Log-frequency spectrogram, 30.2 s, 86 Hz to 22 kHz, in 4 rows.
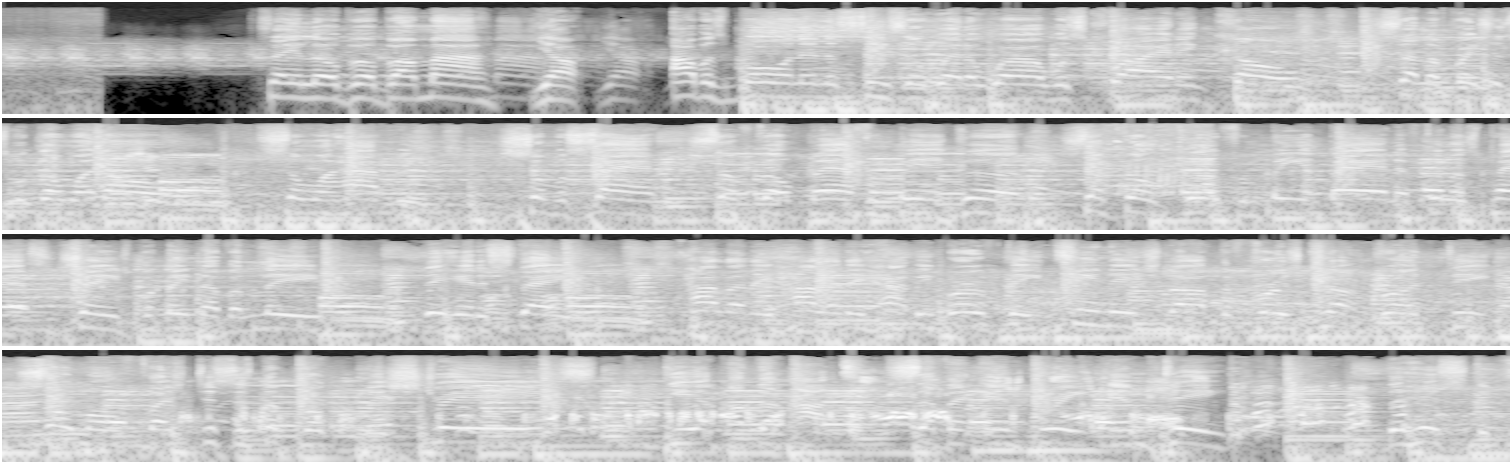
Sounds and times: Music: 0:00.0 - 0:30.1.

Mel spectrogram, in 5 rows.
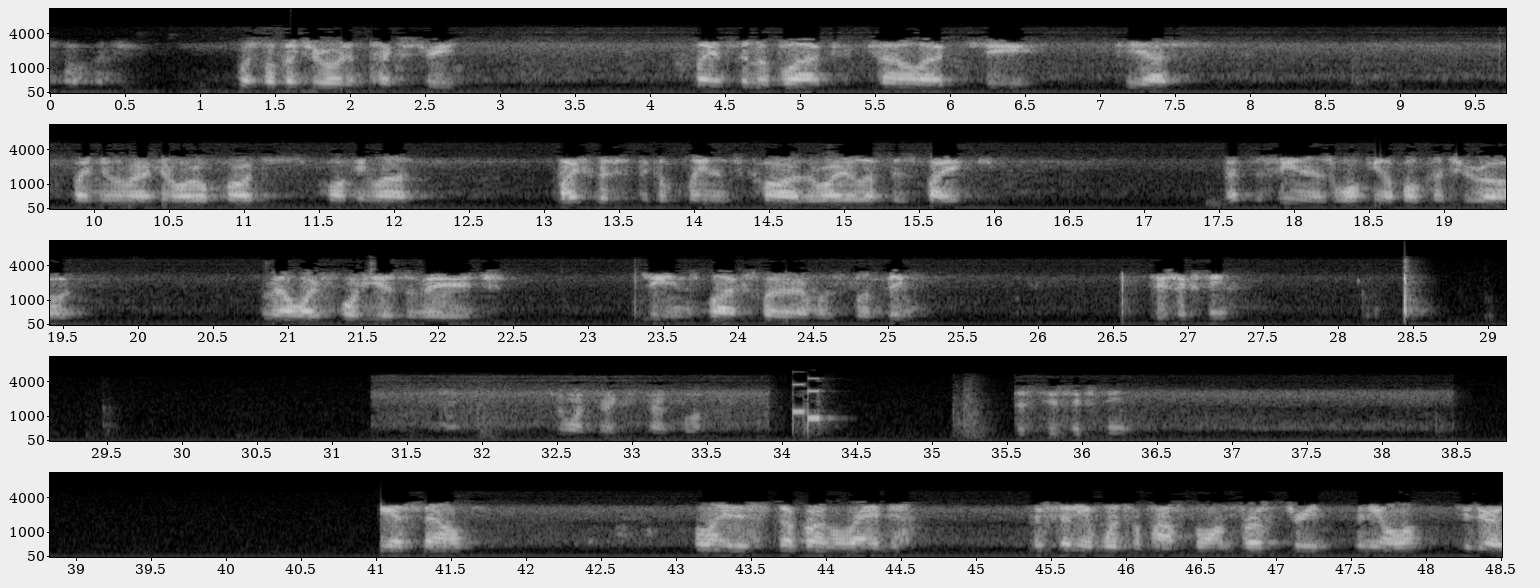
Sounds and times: Speech: 0:00.0 - 0:00.6, 0:01.2 - 0:02.9, 0:04.2 - 0:07.8, 0:09.8 - 0:12.4, 0:13.1 - 0:16.1, 0:17.4 - 0:19.7, 0:20.8 - 0:22.5, 0:23.3 - 0:25.4, 0:26.6 - 0:27.5, 0:31.7 - 0:33.7, 0:35.6 - 0:36.5, 0:41.0 - 0:44.8, 0:45.4 - 0:48.5.

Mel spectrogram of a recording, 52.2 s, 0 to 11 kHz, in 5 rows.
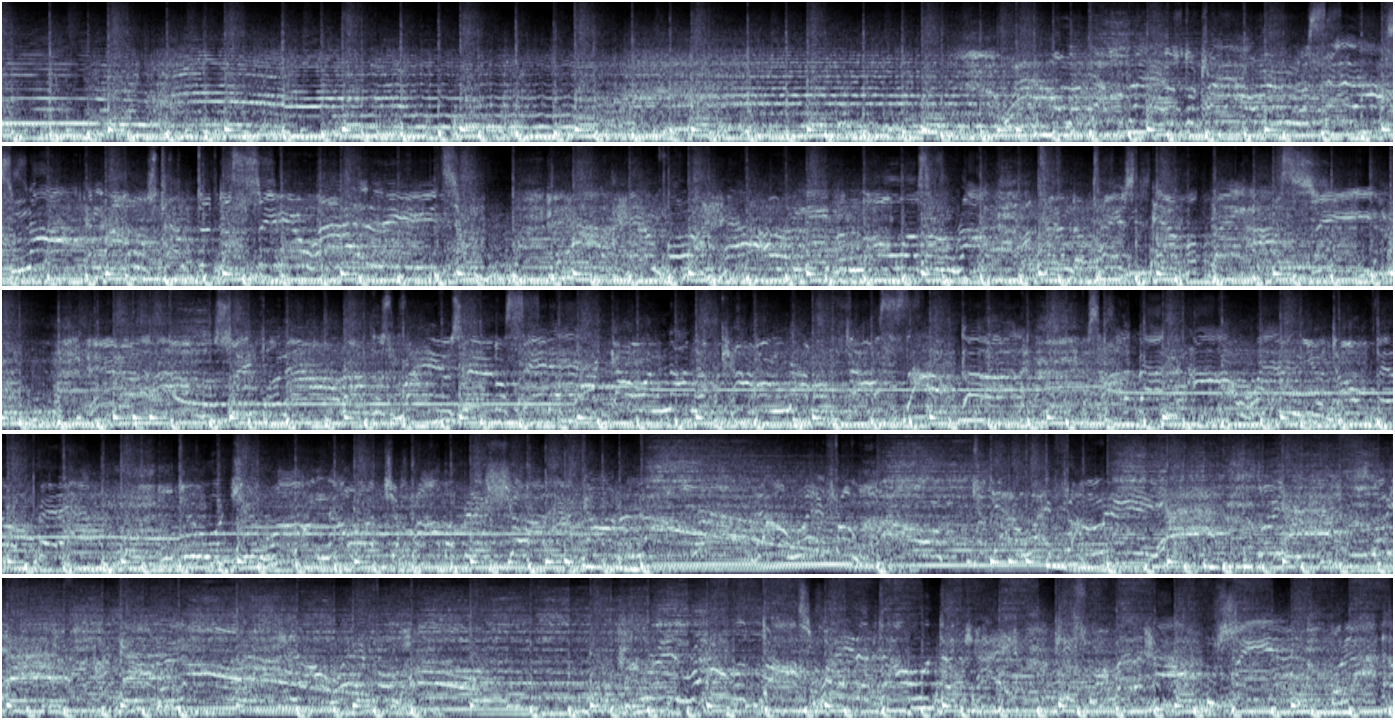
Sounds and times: Music: 0:00.0 - 0:52.1.

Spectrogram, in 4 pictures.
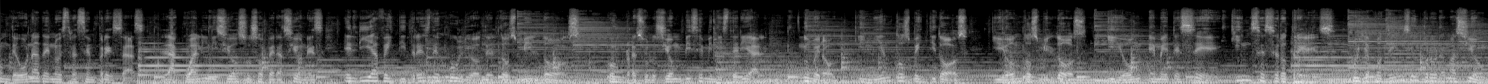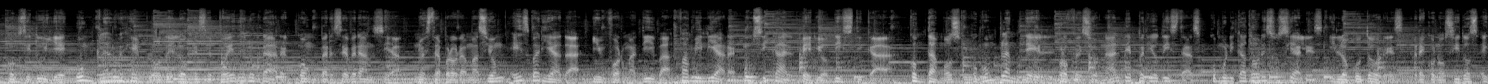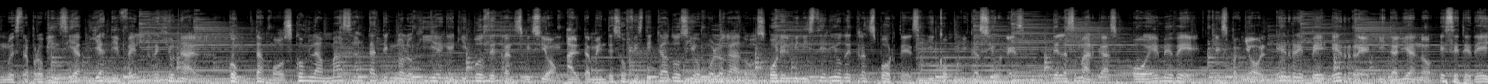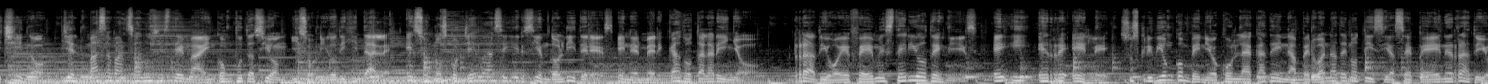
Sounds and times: Music: 0:00.0 - 0:59.5
Speech: 0:00.0 - 0:59.5.

